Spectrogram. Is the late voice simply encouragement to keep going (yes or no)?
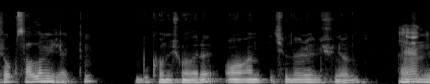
yes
